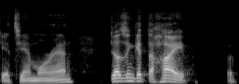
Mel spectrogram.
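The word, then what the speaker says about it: Étienne Morin: Etienne Morin.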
